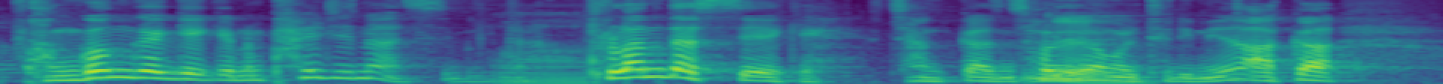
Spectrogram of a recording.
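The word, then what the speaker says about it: Flanders: 그러면 안 되는데 하여튼 기억이 난다고 이실 짓고 이 플란다스의 개의 작가는 영국인입니다. 아 원작은 원작은 그래서 영국 사람이 쓴 그 그래서 플랑드르의 개가 아니고 플란다스의 개 영국식 발음이고요.이 이 영국인이 썼던게이 네덜란드인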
